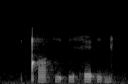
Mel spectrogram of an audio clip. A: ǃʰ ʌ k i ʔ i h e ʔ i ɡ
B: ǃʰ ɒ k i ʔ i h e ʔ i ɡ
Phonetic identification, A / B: B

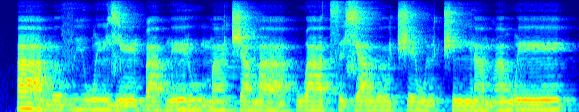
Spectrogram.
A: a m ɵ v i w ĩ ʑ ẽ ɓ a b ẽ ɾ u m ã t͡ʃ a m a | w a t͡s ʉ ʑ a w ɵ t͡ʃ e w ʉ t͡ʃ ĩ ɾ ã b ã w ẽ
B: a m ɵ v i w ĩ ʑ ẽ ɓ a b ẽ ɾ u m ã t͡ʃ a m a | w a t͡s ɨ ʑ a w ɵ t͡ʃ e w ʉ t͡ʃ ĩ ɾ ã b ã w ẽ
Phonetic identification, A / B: B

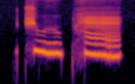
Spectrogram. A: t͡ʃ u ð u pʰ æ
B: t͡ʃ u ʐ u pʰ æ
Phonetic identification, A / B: A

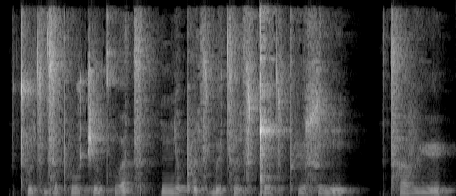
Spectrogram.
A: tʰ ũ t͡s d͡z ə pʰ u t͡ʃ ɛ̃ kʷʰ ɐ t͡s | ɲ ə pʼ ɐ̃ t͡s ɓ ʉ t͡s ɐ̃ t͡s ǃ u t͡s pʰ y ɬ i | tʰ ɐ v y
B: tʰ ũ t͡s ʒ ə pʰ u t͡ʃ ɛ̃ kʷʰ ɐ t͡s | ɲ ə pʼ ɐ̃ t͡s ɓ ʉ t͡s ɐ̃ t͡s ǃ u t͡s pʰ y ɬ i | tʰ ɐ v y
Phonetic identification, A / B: A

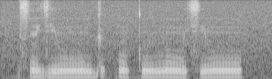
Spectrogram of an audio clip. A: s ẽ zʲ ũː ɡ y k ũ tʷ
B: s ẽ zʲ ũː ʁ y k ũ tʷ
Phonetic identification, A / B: A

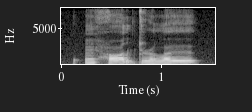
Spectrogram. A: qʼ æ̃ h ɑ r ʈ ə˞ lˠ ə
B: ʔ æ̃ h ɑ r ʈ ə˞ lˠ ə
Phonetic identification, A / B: B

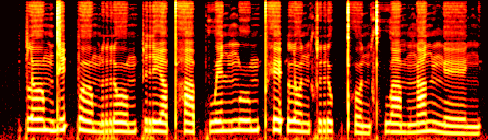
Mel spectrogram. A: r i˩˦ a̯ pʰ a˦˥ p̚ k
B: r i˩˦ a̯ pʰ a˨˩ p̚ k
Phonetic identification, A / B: B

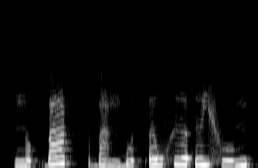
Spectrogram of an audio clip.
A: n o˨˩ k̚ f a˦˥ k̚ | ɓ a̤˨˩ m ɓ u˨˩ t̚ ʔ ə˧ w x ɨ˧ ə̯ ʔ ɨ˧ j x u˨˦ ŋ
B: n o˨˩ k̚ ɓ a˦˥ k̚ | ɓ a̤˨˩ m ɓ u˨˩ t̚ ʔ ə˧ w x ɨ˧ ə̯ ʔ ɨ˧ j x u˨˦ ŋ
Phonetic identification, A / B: B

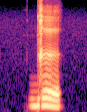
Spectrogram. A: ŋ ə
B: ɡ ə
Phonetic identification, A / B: B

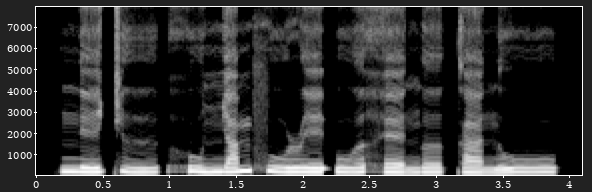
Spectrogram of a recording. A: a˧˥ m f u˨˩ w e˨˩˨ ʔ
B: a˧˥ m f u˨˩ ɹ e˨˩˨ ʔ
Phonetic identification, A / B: B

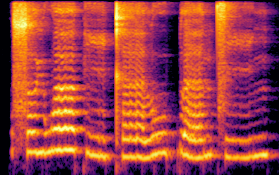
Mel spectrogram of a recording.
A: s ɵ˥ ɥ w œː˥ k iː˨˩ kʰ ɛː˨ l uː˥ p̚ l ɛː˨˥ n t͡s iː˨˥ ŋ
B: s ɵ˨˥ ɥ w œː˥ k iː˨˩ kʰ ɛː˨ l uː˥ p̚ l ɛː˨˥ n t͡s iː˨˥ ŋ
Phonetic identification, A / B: A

